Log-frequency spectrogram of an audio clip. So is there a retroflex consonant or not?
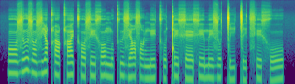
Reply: no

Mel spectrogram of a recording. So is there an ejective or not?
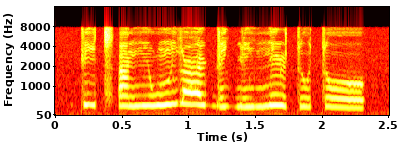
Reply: yes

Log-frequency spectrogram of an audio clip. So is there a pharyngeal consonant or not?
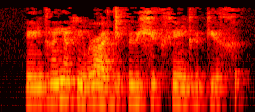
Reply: yes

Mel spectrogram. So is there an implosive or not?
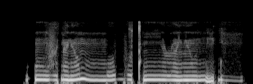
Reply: yes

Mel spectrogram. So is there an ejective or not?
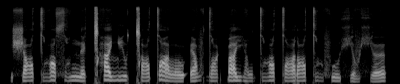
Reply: no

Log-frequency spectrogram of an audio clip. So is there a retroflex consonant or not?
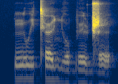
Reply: yes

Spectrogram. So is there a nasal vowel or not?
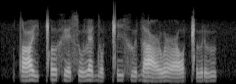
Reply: no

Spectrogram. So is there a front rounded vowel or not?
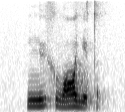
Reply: yes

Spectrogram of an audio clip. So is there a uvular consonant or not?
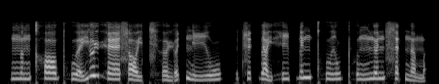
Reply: no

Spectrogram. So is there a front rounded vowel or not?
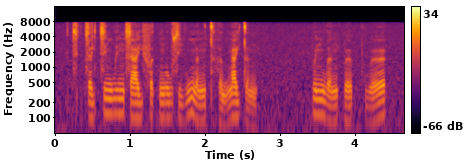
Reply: yes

